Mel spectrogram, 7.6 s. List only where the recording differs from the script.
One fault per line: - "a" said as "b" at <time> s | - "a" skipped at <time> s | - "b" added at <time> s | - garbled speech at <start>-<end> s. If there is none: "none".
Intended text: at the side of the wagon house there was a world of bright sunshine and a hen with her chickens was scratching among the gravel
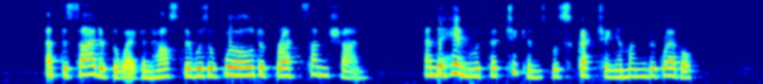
none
